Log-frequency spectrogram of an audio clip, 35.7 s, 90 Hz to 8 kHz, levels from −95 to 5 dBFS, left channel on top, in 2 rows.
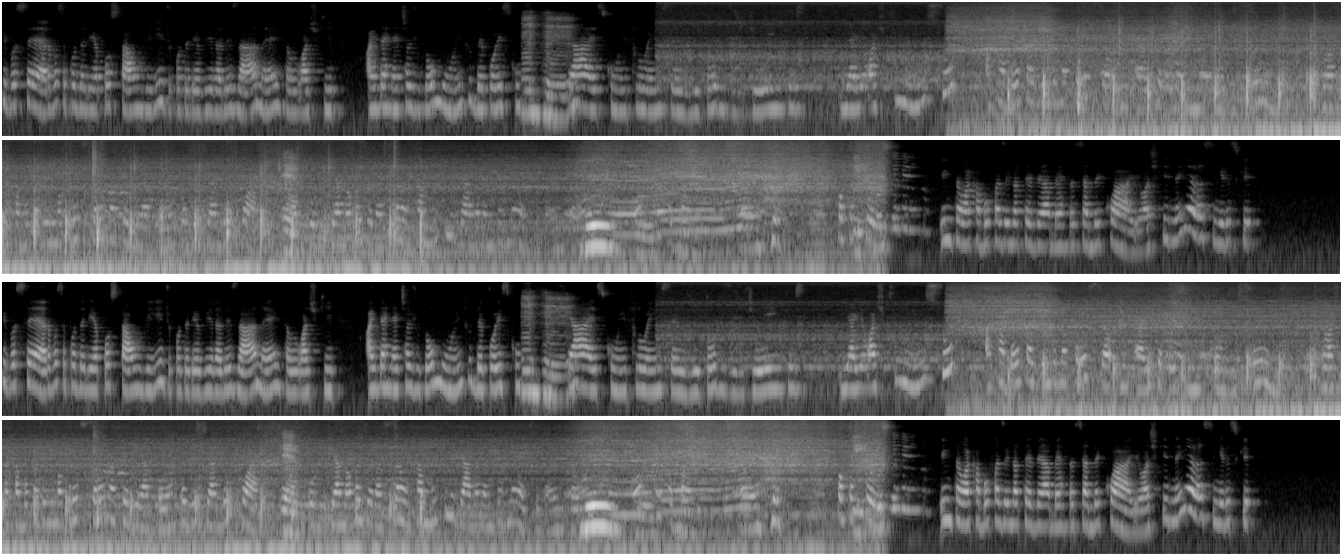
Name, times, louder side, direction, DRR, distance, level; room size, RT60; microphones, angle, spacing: voice 1, 0.0-4.4 4.9-6.9 7.5-10.6 11.1-12.7 13.1-17.1 17.6-21.3 21.9-25.6 26.3-27.2 27.6-28.3 29.0-29.8 30.4-34.5, right 5 dB, 65° right, 8 dB, 0.3 m, -35 dB
voice 2, 6.9-7.7 21.6-21.8 25.6-26.6 26.8-27.1 29.2-30.0, right 2 dB, 80° right, 0 dB, 0.9 m, -25 dB
sound 1, 8.7-22.7, right 1 dB, 10° left, 0.5 m, -45 dB
sound 2, 12.6-29.6, right 1 dB, 45° right, 0.8 m, -36 dB
sound 3, 13.2-23.5, left 2 dB, 90° left, 0.4 m, -31 dB
2.0 x 2.0 x 3.7 m, 0.37 s
head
